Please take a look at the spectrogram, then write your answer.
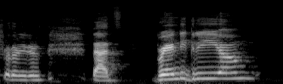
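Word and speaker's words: Grillo: That's Brandy Grio Grio Grio if I pronounce it an Americanized way.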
